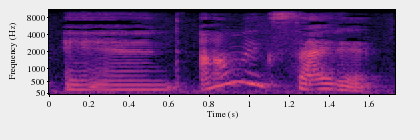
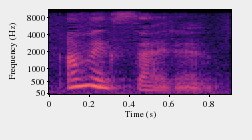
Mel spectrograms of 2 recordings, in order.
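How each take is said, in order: First: Drawn out very slow and softer; slow, hushed. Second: Said in the usual way. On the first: Acted. Telling viewers about the webinar, slow and hushed. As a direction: savour every word softly. Repeating her excitement.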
